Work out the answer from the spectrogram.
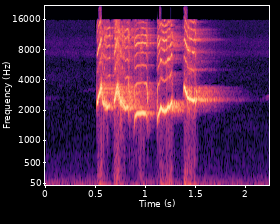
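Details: Single short phrase from a young wild-caught orange-headed thrush, sung to stimulate other thrushes: five clear whistled notes, slurred and dropping, under two seconds, in silence.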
